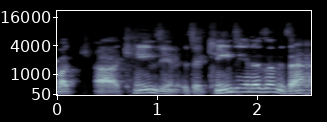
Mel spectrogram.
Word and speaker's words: Keynesianism: how you say it that's one of the ways you know he was British so there I think I think in Britain they say keynesianism I think in the US we say keynesianism it's fine it's all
